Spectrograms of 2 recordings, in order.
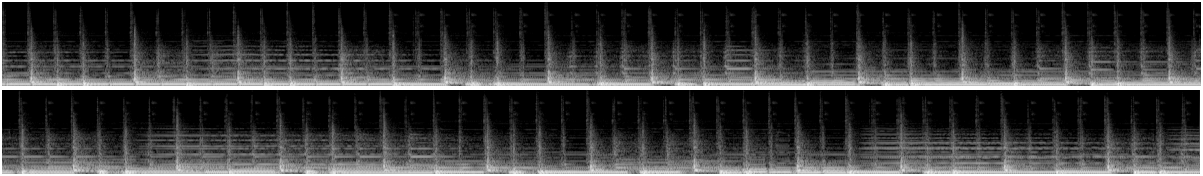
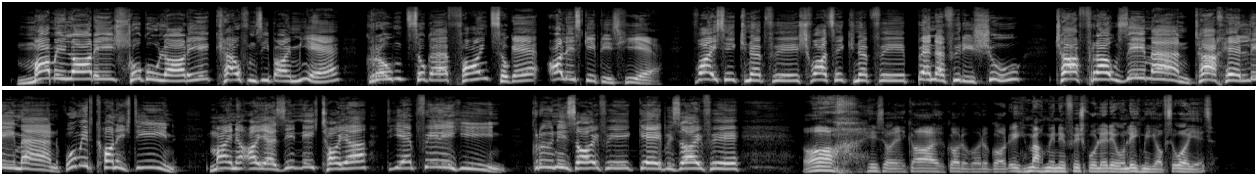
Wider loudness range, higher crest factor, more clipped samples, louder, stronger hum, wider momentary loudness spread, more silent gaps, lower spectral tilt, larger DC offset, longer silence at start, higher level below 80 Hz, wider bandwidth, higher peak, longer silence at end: second, 1 LU vs 5 LU; about the same, 14 dB vs 18 dB; neither; about the same, -16 LUFS vs -18 LUFS; neither; second, 3 LU vs 11 LU; neither; first, -9.5 dB/octave vs -3 dB/octave; neither; second, 0 s vs 0.15 s; first, -20 dBFS vs -68 dBFS; second, 6.6 kHz vs 17.5 kHz; about the same, 0 dBFS vs 0 dBFS; second, 0 s vs 0.45 s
